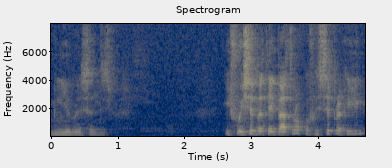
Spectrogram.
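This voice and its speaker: Audible room echo around a man with a high pitch and fairly even intonation. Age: 90s (80s+). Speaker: retired farmer and former road worker. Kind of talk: casual interview, life story. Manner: halting.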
